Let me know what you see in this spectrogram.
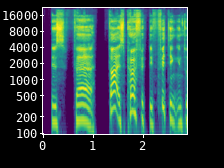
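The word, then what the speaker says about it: فاء: And it's pronounced like the f of phone or the f of football. So you say fa.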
